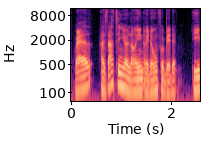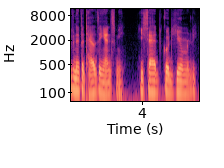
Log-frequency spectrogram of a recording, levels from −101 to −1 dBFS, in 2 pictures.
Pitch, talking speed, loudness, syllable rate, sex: 105 Hz, 235 wpm, -20 LUFS, 6.1 syllables/s, male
